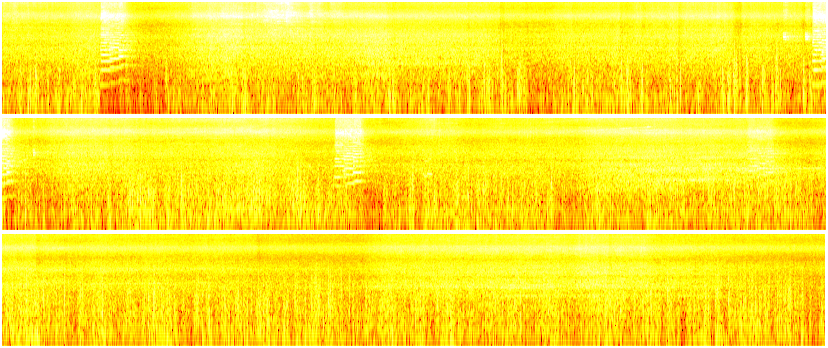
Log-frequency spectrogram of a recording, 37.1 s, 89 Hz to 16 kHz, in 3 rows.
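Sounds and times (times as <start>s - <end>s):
bus engine and road noise: 0.0s - 37.0s.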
